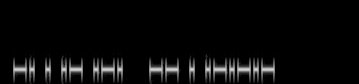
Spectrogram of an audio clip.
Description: Morse code, heard as a keyed tone, about 30 wpm, 700 Hz. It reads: NEAR ME.
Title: Sentences from Top 1000 Words - Review Part 1 - 30wpm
